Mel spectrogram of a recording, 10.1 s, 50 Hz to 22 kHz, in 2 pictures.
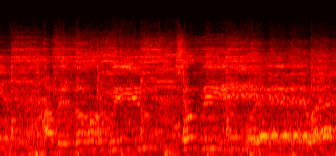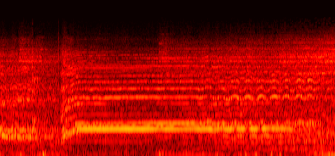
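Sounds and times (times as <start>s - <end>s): band playing: 0.0s - 10.0s.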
